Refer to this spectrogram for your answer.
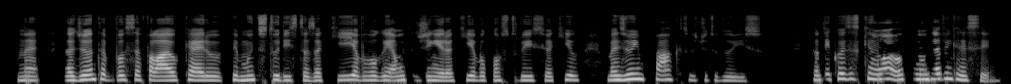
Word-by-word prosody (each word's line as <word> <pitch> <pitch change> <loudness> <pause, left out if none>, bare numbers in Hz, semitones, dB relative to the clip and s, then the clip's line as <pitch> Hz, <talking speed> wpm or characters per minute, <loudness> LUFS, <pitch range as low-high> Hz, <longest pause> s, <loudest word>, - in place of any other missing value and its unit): né. 190 0 -1 0.3
Não 190 0 +2
adianta 225 +5 +3
você 210 +1 -1
falar: 190 -1 +5
"Eu 195 - +1
quero 195 -2 +2
ter 210 - 0
muitos 205 +2 +1
turistas 190 -3 -2
aqui, 195 +3 -2
eu 210 - +4
vou 195 0 -1
ganhar 185 -1 0
muito 200 -1 -2
dinheiro 180 -1 0
aqui, 175 +4 -8
eu 200 - +1
vou 190 0 -4
construir 185 +1 -4
isso 190 0 -8
e - - -2
aquilo", 205 +3 -3 0.3
mas 205 +1 +4
e - - +7
o 245 - +7
impacto 225 -4 +1
de 195 0 -13
tudo 180 -1 -8
isso? 165 - -11 0.5
Então 210 -1 -3
tem 240 - -6
coisas 250 0 0
que 265 - -2
não 240 -3 +3
que 245 - -13
não 235 0 +4
devem 250 +3 +2
crescer. 190 - -2
200 Hz, 230 wpm, -23 LUFS, 190-220 Hz, 0.5 s, e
